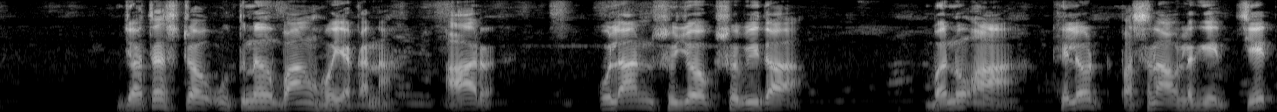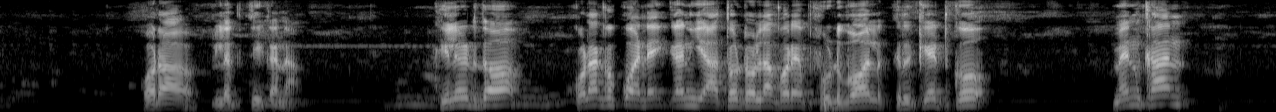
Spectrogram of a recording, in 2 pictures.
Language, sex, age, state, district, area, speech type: Santali, male, 60+, West Bengal, Birbhum, rural, spontaneous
